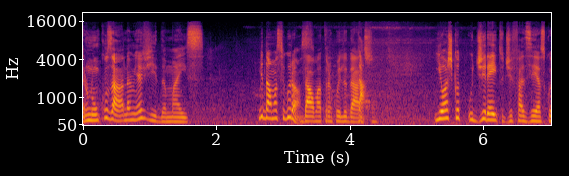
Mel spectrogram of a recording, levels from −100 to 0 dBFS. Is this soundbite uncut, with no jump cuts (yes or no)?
no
